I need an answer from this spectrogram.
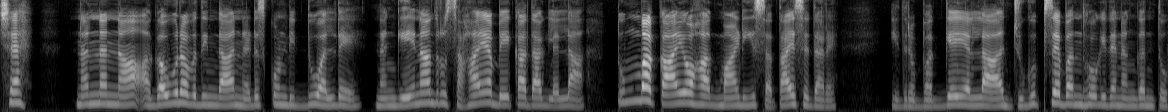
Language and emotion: Kannada, disgusted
